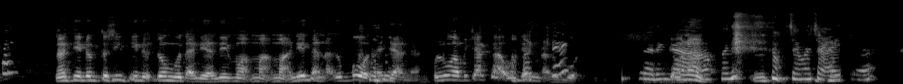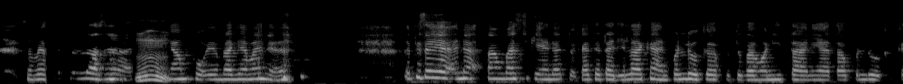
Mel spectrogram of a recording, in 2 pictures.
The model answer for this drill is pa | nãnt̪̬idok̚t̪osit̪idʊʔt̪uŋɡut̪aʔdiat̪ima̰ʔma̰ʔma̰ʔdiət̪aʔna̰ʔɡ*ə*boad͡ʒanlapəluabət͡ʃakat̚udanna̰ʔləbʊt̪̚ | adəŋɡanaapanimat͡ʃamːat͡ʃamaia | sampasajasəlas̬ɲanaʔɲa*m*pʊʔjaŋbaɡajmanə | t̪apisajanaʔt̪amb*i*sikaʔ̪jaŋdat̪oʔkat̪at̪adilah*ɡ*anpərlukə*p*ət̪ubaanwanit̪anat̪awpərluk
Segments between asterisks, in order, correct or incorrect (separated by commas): correct, correct, incorrect, incorrect, correct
